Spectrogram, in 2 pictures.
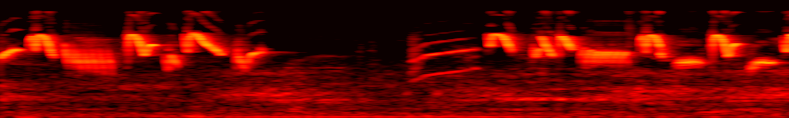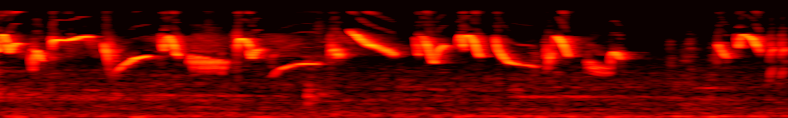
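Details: Mozambique canary in long rolling song meant for tutoring other birds: dense bursts of high sweeping whistles and trills, a short break after the first second, then steady rapid phrases continuing to the end.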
